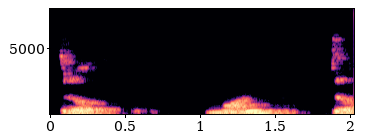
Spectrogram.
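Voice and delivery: ত্র alone, then মন্ত্র in two beats; syllable by syllable. Shown as a demonstration. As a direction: build মন্ত্র from separate syllables. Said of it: "তারপরে কি বলছি?".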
